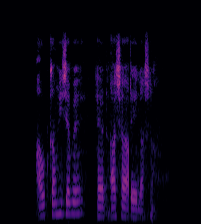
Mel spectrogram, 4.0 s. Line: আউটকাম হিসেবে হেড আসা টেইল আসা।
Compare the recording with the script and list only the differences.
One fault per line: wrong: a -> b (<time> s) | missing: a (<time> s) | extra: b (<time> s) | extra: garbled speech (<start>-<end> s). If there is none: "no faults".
no faults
